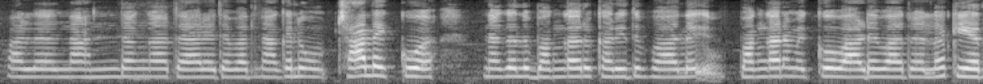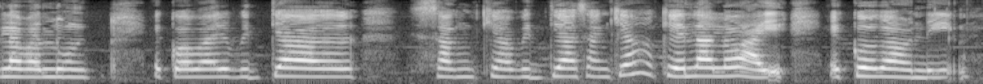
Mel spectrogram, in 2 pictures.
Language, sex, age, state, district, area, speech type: Telugu, female, 18-30, Telangana, Medak, rural, spontaneous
